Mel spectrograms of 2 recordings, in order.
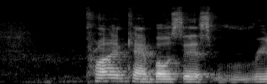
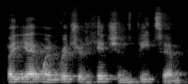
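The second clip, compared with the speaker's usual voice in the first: ordinary talk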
